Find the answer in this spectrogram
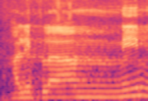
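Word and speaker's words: الم: Dan ini ditunjukkan cara baca huruf muqatta'ah. Alif lam mim itu huruf muqatta'ah. Baca sesuai dengan nama huruf, terus disambungkan. Kalau ketemu nama hurufnya nanti mim ketemu dengan mim selanjutnya, dengung berarti.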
